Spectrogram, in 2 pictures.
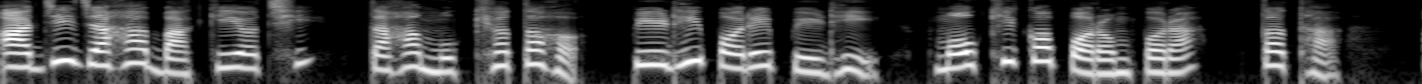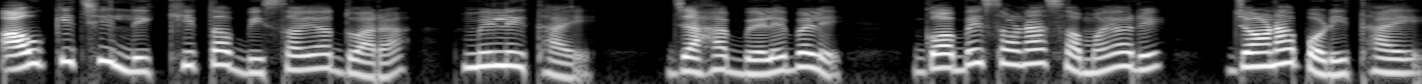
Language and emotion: Odia, neutral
